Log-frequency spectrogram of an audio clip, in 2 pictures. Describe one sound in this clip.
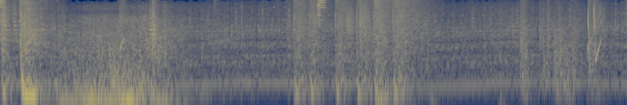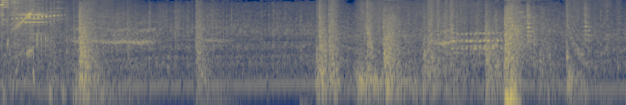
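Cars crash and thump into each other.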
